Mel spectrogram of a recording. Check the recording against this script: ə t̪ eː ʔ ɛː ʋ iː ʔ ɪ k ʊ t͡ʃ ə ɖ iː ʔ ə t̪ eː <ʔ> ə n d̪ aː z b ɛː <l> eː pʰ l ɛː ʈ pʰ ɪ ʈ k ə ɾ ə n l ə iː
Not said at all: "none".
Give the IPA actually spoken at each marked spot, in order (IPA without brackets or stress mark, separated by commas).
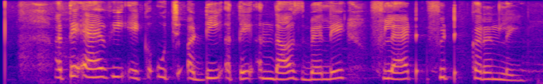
ʔ, l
